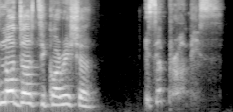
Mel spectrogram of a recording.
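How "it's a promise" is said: whisper. Acted. Whispered emphasis on branding promise.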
